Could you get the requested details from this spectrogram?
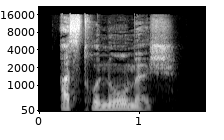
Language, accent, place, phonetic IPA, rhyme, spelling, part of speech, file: German, Germany, Berlin, [astʁoˈnoːmɪʃ], -oːmɪʃ, astronomisch, adjective, De-astronomisch.ogg
- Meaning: astronomical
